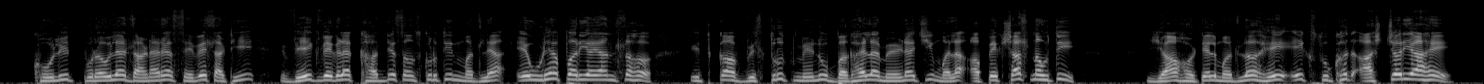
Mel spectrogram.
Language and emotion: Marathi, surprised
